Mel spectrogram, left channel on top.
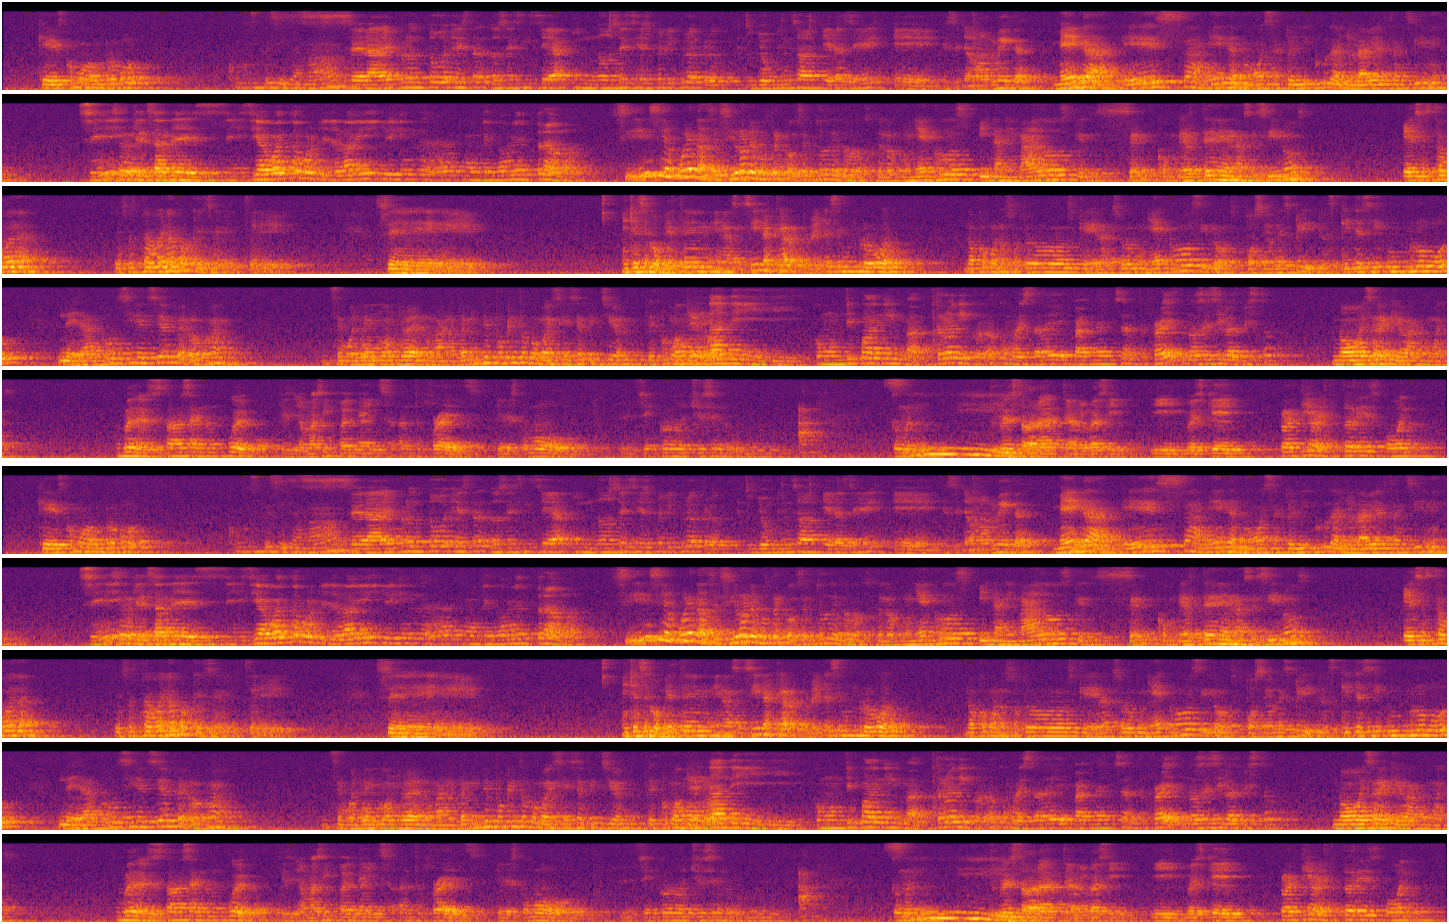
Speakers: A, on the left; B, on the left.
A: que es como un robot. ¿Cómo es que
B: ¿Será
A: se llamaba?
B: de pronto esta? No sé si sea, y no sé si es película, creo que yo pensaba que era serie, eh, que se llama Megan.
A: Megan, esa Megan, no, esa película yo la vi hasta en cine.
B: Sí,
A: Esa,
B: ¿y qué
A: esa
B: tal
A: la-
B: es? Sí, sí aguanta porque yo la vi, yo dije, "Nah, como que no me trama,
A: Sí, sí es buena. O sea, si a uno le gusta el concepto de los, de los muñecos inanimados que se convierten en asesinos, esa está buena. Esa está buena porque se, se, se... ella se convierte en, en asesina, claro, pero ella sí es un robot, ¿no? No como los otros que eran solo muñecos y los posee un espíritu. Es que ella sí es un robot, le dan conciencia, pero... ajá. se vuelve
B: como,
A: en contra del humano. También tiene un poquito como de ciencia ficción, es como
B: como
A: terror.
B: un ani, como un tipo animatrónico, ¿no? Como esta de Five Nights at Freddy's, no sé si lo has visto.
A: No, esa de qué va, como es
B: Bueno, eso está basado en un juego que se llama así Five Nights at Freddy's, que es como eh, cinco noches en un,
A: Ah, sí.
B: como en un restaurante, algo así. Y pues que prácticamente tú eres, o bueno,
